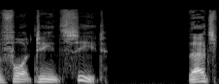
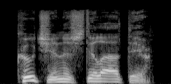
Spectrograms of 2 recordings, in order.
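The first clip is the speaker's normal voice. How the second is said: ordinary delivery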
